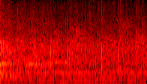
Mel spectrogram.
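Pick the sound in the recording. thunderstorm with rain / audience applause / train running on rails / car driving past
audience applause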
